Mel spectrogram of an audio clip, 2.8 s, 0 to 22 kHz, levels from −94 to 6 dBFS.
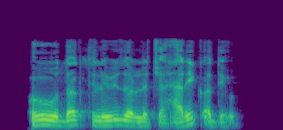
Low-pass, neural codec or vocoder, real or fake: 7.2 kHz; none; real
